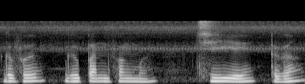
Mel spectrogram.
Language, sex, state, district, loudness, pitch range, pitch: Wancho, male, Arunachal Pradesh, Longding, -15 LUFS, 140-150 Hz, 145 Hz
